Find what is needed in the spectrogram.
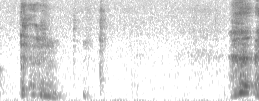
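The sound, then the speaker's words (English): Throat clearing and short coughs from a throat irritated by wildfire smoke in California. A rough burst comes at the start, then a couple of small catches, and a louder burst near the end. “All the smoke in California is making, like, irritating my throat and stuff”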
